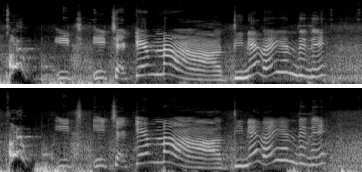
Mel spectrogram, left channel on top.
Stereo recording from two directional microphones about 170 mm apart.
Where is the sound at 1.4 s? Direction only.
10° left (ahead or behind).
